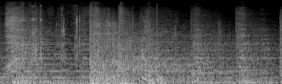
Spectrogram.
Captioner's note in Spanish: Disparo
